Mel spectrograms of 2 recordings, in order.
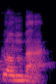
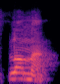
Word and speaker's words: plumber: It's not plumber. So what is silent is the B. Is the B. It's plumber. The B should not be pronounced.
